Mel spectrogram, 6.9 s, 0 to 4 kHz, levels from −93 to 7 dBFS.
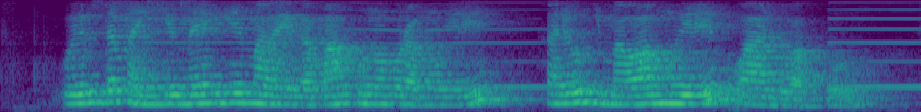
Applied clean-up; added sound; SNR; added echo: none; Wind instrument, woodwind instrument; 20 dB; reverberation time 0.9 s.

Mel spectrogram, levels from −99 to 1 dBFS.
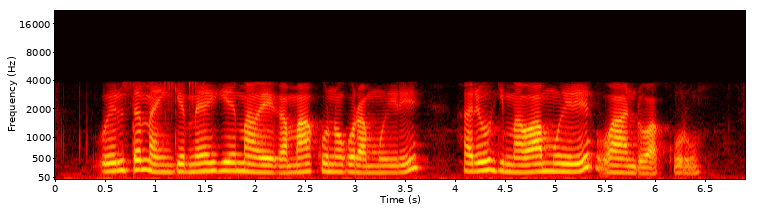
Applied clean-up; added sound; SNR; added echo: none; none; none; none.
